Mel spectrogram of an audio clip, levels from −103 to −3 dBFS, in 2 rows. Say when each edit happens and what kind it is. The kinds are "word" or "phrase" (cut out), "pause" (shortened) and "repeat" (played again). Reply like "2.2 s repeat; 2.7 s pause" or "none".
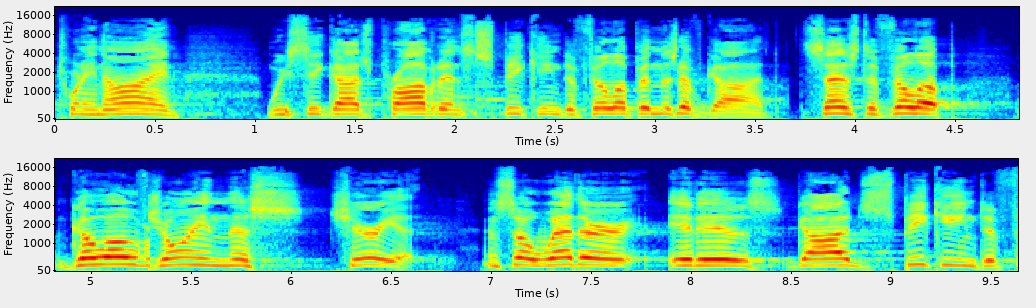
2.1 s word; 3.1 s word; 3.7 s pause; 5.3 s word; 6.8 s pause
